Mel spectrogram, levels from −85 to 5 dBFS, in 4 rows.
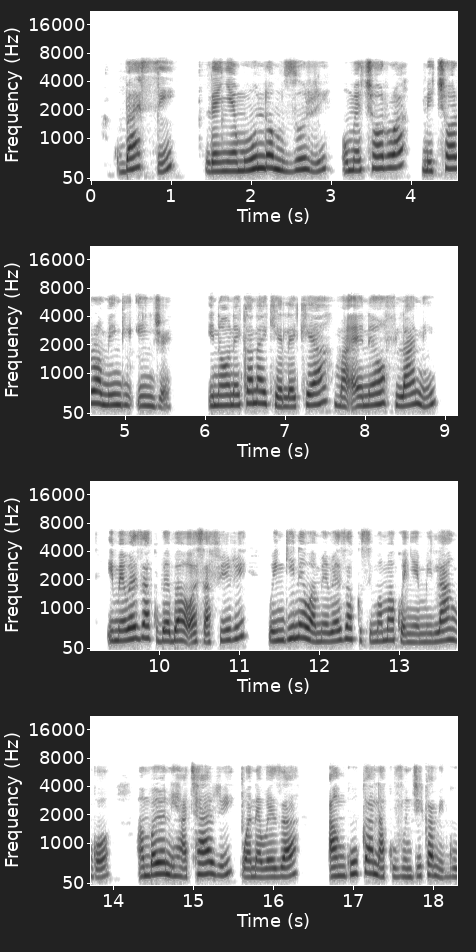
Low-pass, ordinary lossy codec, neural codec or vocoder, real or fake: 7.2 kHz; AAC, 48 kbps; none; real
